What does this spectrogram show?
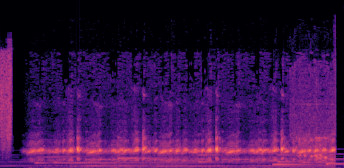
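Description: Frogs croak in a dense, pulsing chorus, with faint steady musical tones underneath.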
